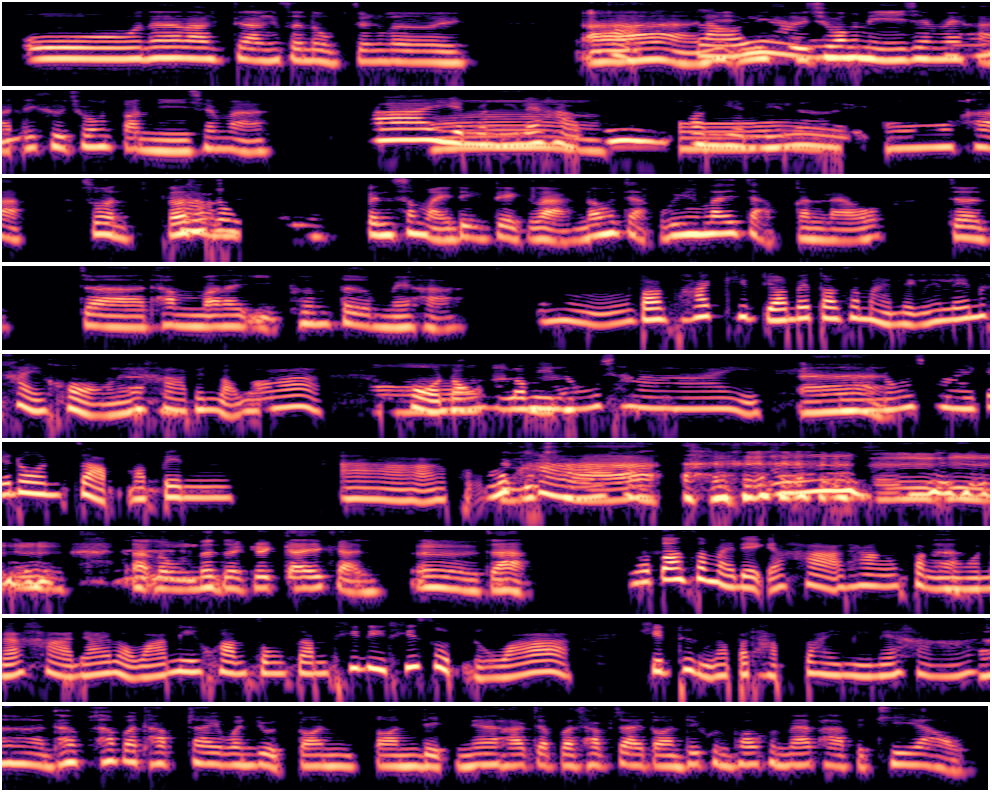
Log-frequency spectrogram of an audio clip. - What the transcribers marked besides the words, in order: unintelligible speech; other background noise; chuckle
- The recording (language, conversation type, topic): Thai, unstructured, วันหยุดสมัยเด็กคุณมักทำอะไรบ้าง?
